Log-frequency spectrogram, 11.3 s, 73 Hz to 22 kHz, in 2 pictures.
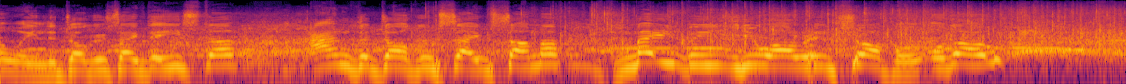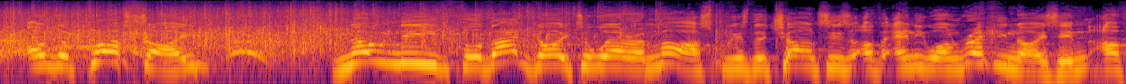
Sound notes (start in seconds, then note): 5.0 audience cheering, applauding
